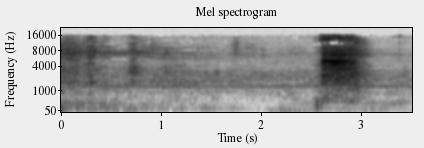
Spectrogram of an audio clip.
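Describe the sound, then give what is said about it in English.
A single loud, wet dinosaur sneeze in a film, sneezing on the character Lex, bursts out near the end, a brief breathy blast after a stretch of low rumbling background noise. “she gets sneezed on.”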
